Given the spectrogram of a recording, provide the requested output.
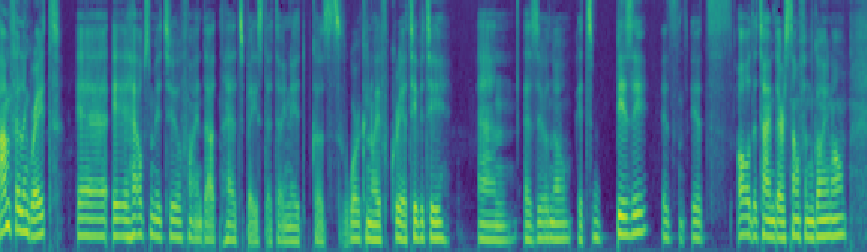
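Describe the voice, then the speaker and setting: On a very clean recording with a silent background, a woman with a Portuguese accent speaks at a fairly slow pace, her very deep, low pitch showing ordinary variation. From Brazil. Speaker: marketing content creator. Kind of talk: casual interview chat.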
